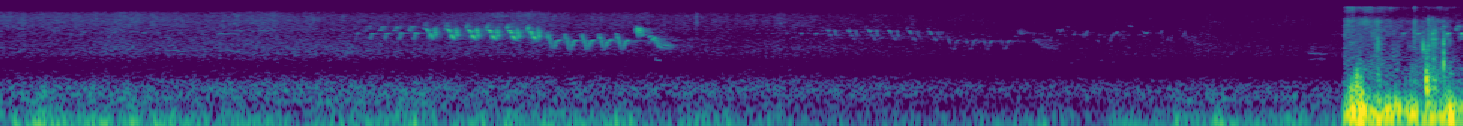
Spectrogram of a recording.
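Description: A songbird sings trilled phrases that step down in pitch, with a fainter second phrase after it, over a steady hiss of outdoor background noise. Near the end a sudden, much louder rush of noise with sharp clicks cuts in.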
